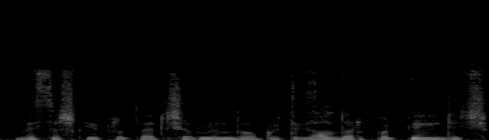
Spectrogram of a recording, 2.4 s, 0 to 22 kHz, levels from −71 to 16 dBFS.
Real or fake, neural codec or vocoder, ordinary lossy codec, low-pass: fake; codec, 44.1 kHz, 3.4 kbps, Pupu-Codec; MP3, 48 kbps; 14.4 kHz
